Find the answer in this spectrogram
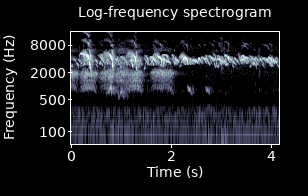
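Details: Domestic chicks, part of a group of sixty, playing around a cuddly toy puppy; a few loud, high, down-slurred peeps in the first second and a half, then a faint, steady high peeping chorus with some lower chatter.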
